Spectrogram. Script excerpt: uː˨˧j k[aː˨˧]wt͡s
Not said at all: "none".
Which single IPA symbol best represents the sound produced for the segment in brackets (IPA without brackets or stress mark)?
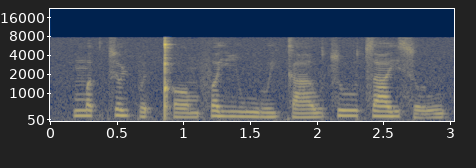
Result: aː˨˧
